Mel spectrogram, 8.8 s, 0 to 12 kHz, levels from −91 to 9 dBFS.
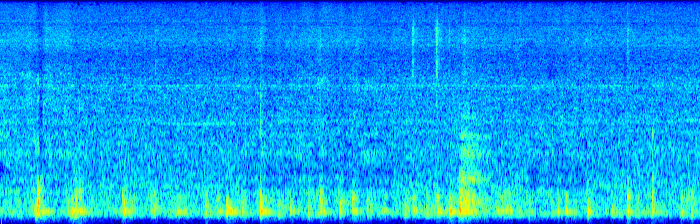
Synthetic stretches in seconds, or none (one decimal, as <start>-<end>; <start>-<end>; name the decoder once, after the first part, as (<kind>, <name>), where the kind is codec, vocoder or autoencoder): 0.0-0.9 (codec, SNAC); 3.0-4.9; 6.6-7.4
